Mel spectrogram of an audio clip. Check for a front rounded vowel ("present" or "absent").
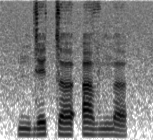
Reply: absent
